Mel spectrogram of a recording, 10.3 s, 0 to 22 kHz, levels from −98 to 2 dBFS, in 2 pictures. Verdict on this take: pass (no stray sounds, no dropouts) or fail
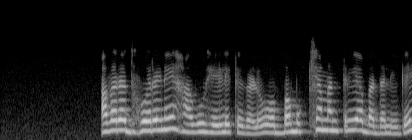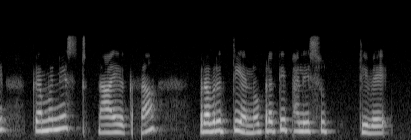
fail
